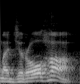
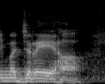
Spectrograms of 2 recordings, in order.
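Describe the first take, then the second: First: The vowel after r is an open 'a'. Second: The vowel after r leans toward 'e'. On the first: This is the basic reading as written. "Asalnya majroha" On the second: This is the reading with imalah. "bila dibaca dengan imalah dia baca"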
